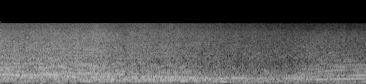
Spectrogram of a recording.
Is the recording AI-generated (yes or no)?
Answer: no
